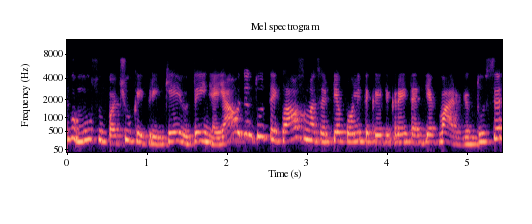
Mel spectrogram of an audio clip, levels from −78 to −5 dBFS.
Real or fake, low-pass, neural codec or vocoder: real; 7.2 kHz; none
